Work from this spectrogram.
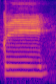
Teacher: قاف حرف مستعلیہ ہے، اس کو پر پڑھیں گے۔ قی یا مدہ ہو رہا ہے، 1 الف کے برابر کھینچیں گے۔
